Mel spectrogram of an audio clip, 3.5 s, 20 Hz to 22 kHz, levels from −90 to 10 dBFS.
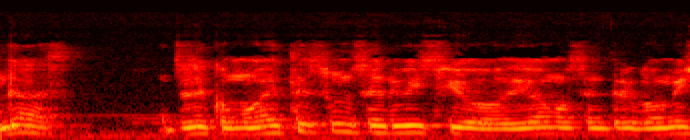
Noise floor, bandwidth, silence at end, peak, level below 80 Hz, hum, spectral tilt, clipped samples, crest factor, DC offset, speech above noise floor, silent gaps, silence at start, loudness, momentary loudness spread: -55 dBFS; 16 kHz; 0 s; -18 dBFS; -64 dBFS; none; -4.5 dB/octave; under 0.1%; 14 dB; under 0.1%; 22 dB; none; 0 s; -33 LUFS; 6 LU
